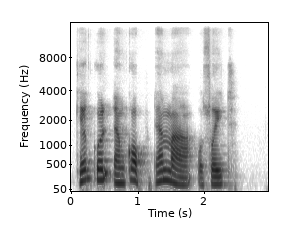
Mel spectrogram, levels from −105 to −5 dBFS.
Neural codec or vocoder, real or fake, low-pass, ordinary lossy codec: codec, 44.1 kHz, 7.8 kbps, DAC; fake; 14.4 kHz; none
